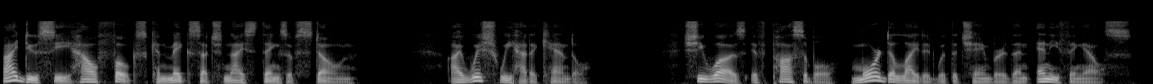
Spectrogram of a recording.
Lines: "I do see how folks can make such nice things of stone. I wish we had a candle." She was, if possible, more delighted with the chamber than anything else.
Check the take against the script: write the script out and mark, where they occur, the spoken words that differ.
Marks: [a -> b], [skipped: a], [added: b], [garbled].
"I do see how folks can make such nice things of stone. I wish we had a candle." She was, if possible, more delighted with the chamber than anything else.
